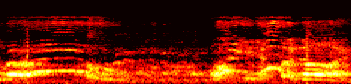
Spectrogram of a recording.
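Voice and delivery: high, loud cry of alarm at God; hammed-up wail of protest; mock panicked shout. Mocking a churchgoer shouting at God in panic.

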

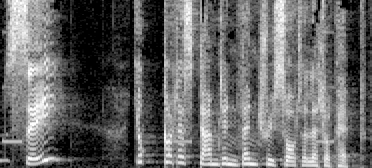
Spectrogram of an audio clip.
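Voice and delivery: high, loud, sharp bark. Acted. Velvet Remedy barks at Little Pip, loud and sharp. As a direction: snap the words at her. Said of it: "Velvet Remedy barked".

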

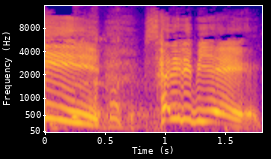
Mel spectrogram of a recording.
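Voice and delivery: high, loud mock hail; calling out a window. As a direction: holler a hammed-up greeting into the street. Opens window, calls out to money.

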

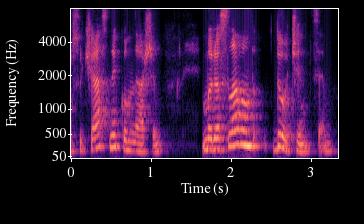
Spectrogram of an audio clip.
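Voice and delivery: ordinary talk, nothing marked

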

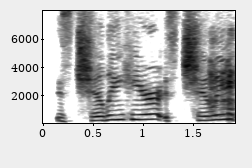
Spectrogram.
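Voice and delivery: high-pitched call of Is chili here, Is chili; mock counter clerk. Clerk calling out the misheard name at pickup. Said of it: "and it was".

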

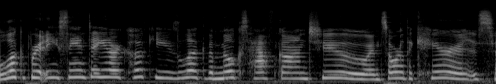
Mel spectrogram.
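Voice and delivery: high, excited discovery, acted; amazed child. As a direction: show your sister the evidence, thrilled. Acting child discovering Santa ate cookies.

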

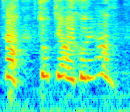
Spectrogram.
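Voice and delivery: high, loud, frantic cry; frantic shout. Real, not acted. Gamer shrieking when an Icon card shows up again.

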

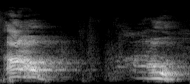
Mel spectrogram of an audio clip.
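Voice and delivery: high, loud panicked yelling; yelling in pain. Acted. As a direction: shout in panic at the attacker. Slapstick fight, yelling.

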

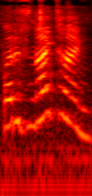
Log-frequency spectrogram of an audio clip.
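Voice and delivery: high, anxious squeak. A narrator's reading. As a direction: squeak it out nervously. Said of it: "Stella Luna squeaked".

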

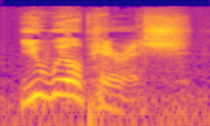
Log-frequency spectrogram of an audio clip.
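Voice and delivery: slow, loud menacing read; dramatic villain line. Pretend. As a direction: boom it like a villain. Reading boss line dramatically.

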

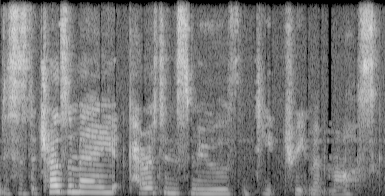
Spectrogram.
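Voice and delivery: slow, lightly put-on posh English accent. Vlogger reading a product name to viewers, mock posh English accent. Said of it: "I tried to say that in a posh accent".

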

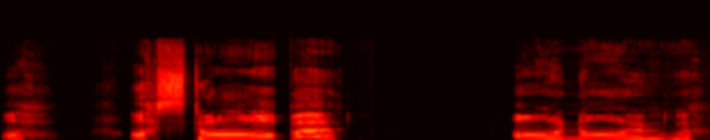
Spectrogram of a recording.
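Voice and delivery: high, tearful oh stop; choked-up, overwhelmed by sweetness; overcome aww. Real, not acted. Gamer overwhelmed by her sim's promise, high tearful oh stop.

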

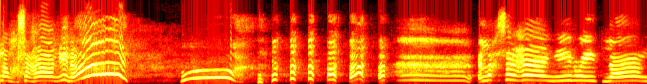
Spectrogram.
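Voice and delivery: high excited shrieking; excited squeals. Real, not acted. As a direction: squeal as the wind shakes you. Windy duyan. (tili sa hangin)

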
